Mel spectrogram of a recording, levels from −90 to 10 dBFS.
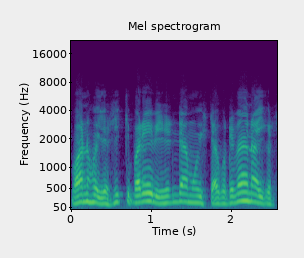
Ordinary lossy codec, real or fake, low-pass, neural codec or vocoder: none; real; 14.4 kHz; none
